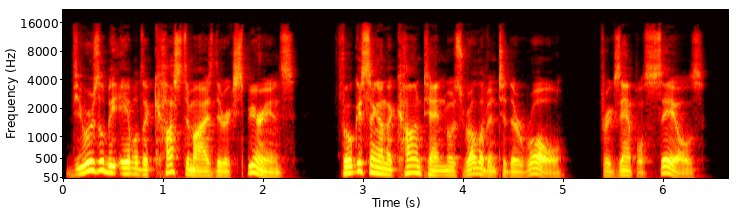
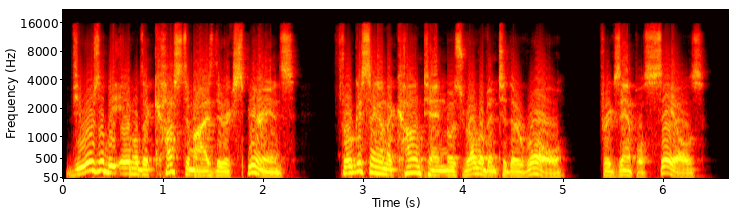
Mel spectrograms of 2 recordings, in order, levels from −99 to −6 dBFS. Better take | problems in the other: first | distortion; heavy; 6 dB below the speech

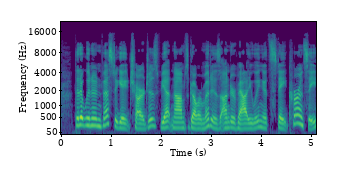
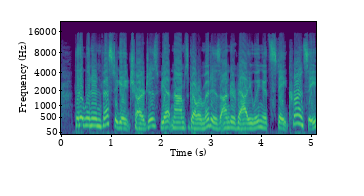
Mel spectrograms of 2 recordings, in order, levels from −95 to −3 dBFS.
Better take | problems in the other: first | distortion; heavy; 19% of the sound clipped

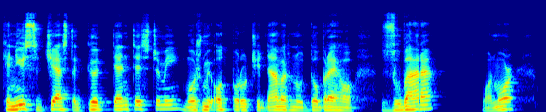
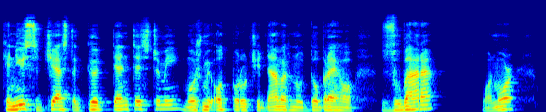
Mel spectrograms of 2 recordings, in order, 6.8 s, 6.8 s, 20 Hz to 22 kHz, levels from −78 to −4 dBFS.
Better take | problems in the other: first | garbled, watery; slightly

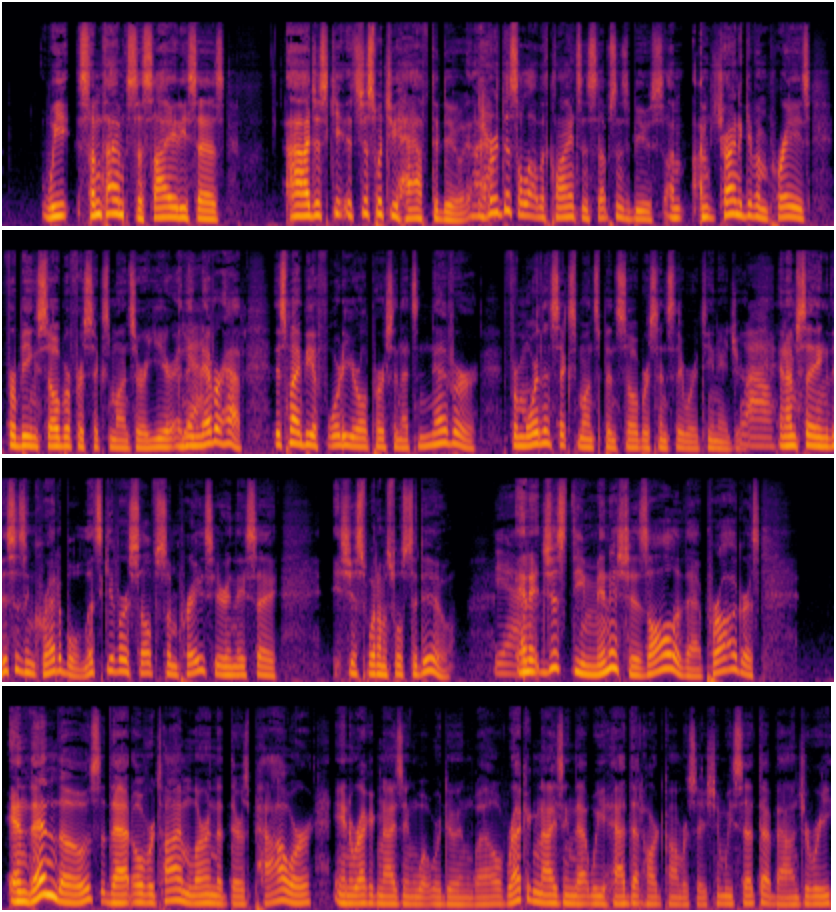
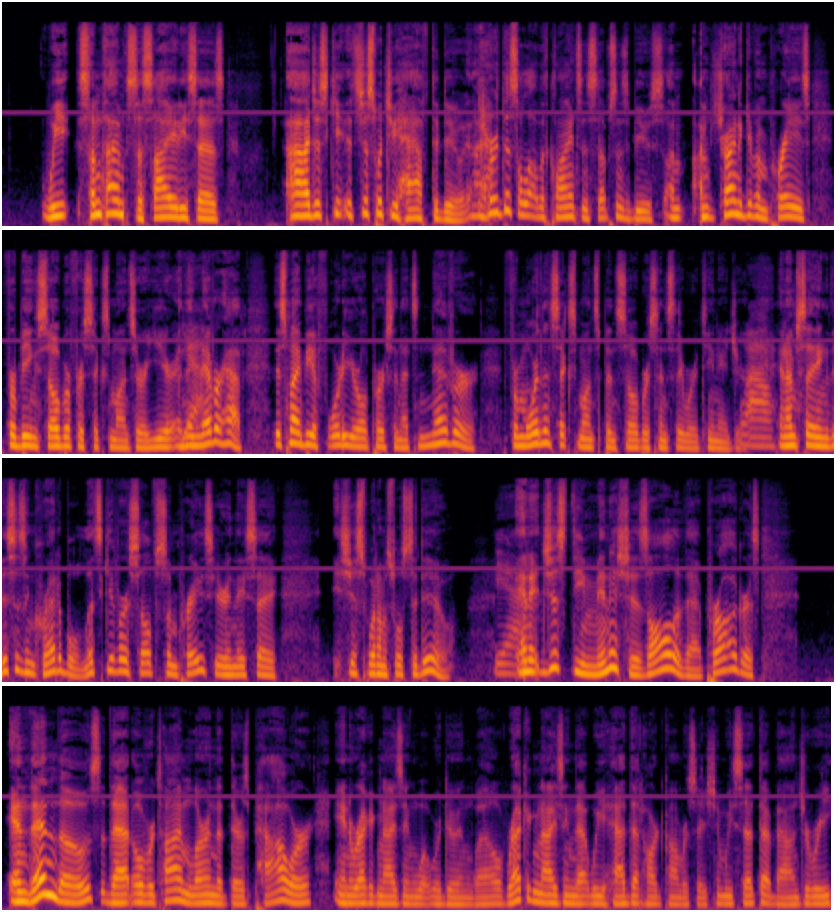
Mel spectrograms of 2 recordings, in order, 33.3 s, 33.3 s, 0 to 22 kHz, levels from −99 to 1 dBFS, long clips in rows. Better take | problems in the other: first | high-pitched whine; faint; throughout; 3 kHz, 30 dB below the speech

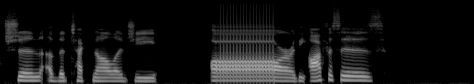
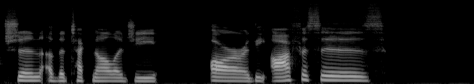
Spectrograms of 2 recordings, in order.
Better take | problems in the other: second | audio freezing; at 2 s for 0.5 s

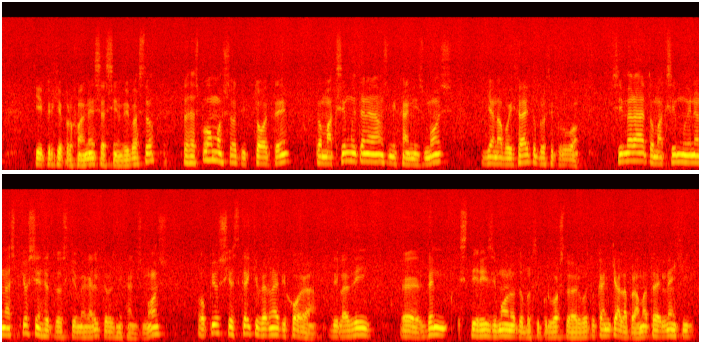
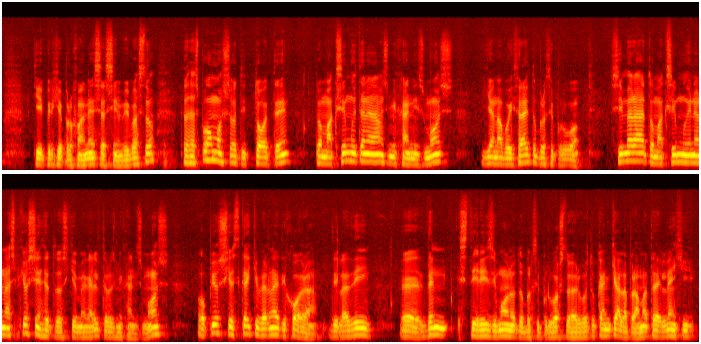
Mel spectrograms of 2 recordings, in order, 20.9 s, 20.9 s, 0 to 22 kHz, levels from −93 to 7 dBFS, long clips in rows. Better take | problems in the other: second | hiss; loud; throughout; 10 dB below the speech; faint in the second

